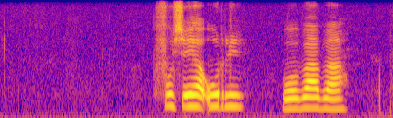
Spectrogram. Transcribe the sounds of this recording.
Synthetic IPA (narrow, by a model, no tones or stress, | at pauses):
fuʃɔjaʔuri | βɔβaβa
